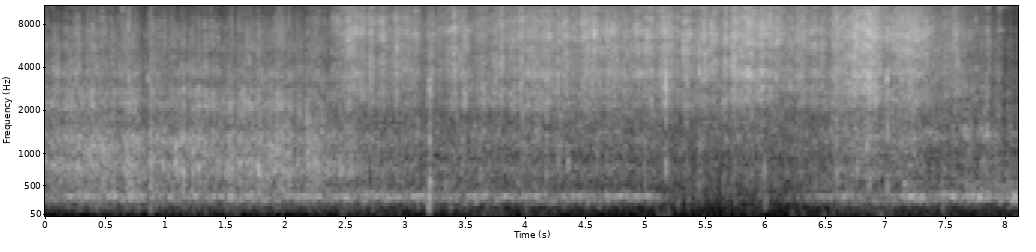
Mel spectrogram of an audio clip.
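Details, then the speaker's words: Philodo Falcon 60V dual hub motor 24-inch fat tire eBike in speed-based pedal assist 1, holding about 12 mph through sand and up a fairly good climb: faint steady electric whine under wind and tyre noise; both motors pulling evenly, healthy. "Hit some sand. And it's still in power assist one. Just holding that speed. Right up through this. Dual motors just pulling it right along."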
